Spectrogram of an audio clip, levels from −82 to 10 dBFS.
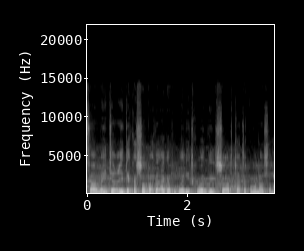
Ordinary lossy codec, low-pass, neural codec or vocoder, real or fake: none; 14.4 kHz; none; real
